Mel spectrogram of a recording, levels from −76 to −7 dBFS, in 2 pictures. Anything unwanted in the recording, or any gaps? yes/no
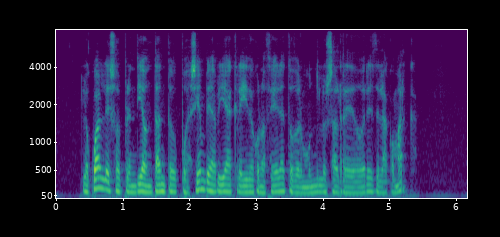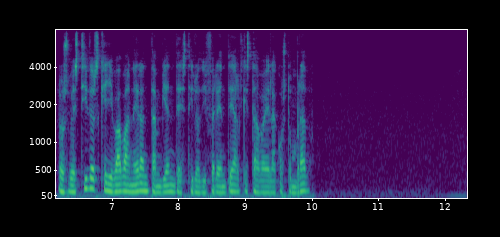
no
